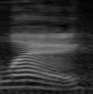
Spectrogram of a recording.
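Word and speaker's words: lei: and if they're lucky the occasional lay and that's pronounced that spelled le I like the yeah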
